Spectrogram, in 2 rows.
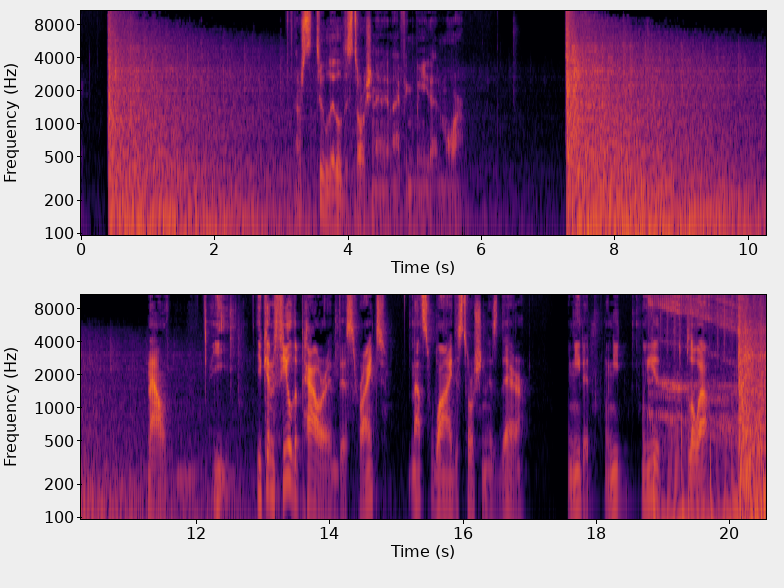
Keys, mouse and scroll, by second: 3.7 click, 12.7 space, 15.1 click, 16.6 click, 17.6 ctrl+click, 18.0 ctrl+scroll down 2, 18.5 ctrl+click, 18.7 ctrl+space.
